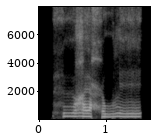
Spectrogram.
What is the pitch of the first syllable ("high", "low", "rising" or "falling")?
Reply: high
